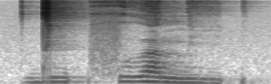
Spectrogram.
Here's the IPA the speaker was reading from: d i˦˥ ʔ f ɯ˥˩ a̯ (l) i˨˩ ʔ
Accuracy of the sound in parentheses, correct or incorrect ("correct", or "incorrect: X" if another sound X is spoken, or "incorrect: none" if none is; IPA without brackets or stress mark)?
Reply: incorrect: n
